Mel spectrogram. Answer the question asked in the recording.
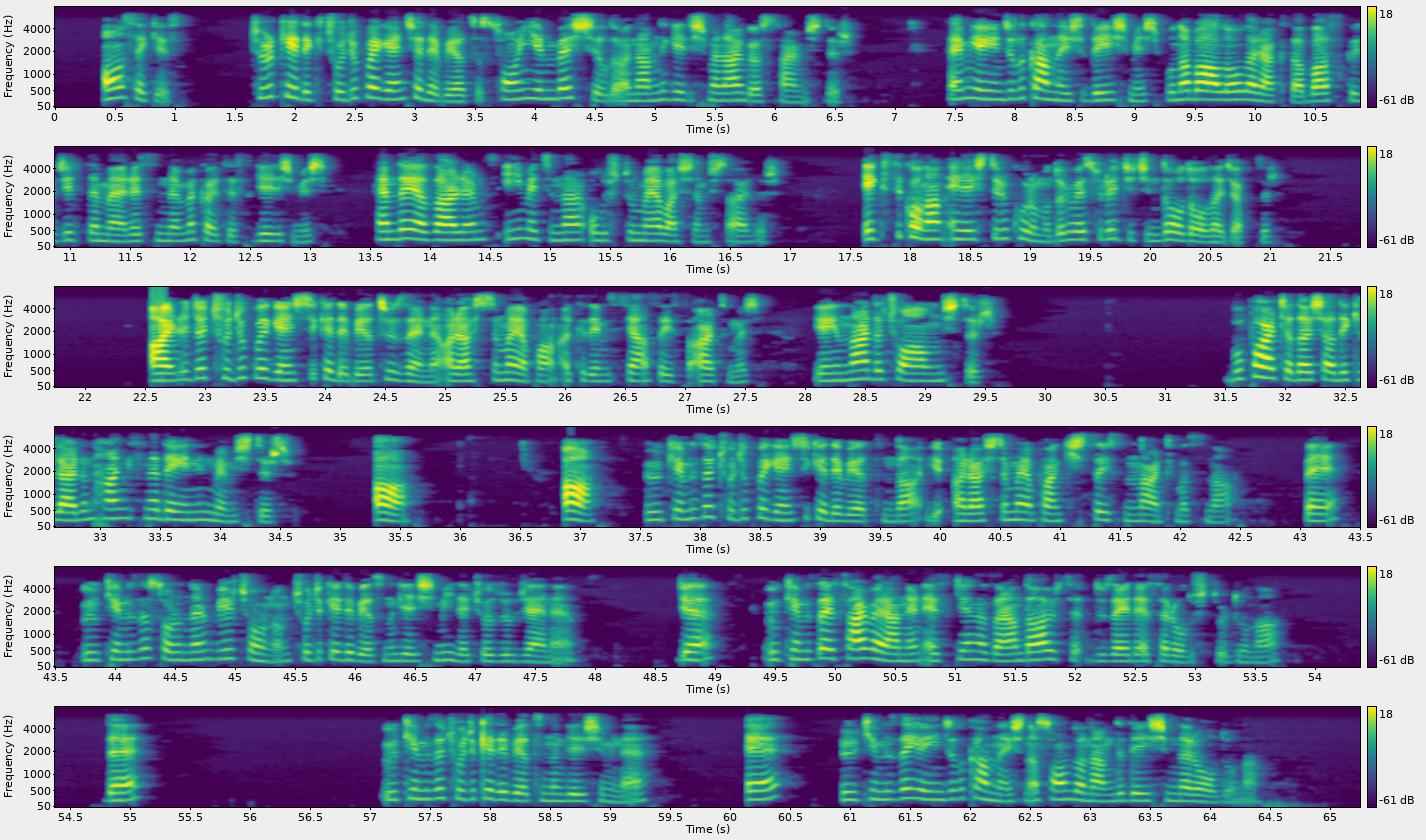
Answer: Cevap B. Ülkemizde sorunların birçoğunun çocuk edebiyatının gelişimiyle çözümleneceğine.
